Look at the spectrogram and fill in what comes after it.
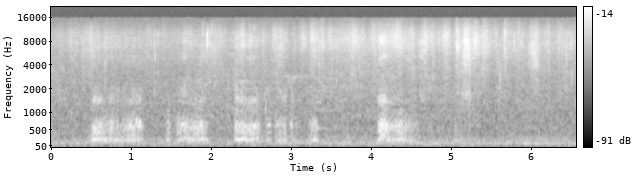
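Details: Litter of six puppies playing, Mac among them; a run of four close rough growling grunts in the first three seconds, then one more after a pause, each about half a second, over soft background noise.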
